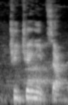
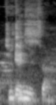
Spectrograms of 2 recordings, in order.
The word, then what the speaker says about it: Chichen Itza: Chichen Itza. Chichen Itza.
